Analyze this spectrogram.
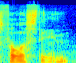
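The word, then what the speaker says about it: فلسطين: rights organization and the the Arabic pronunciation for Palestine is Philistine and I was like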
